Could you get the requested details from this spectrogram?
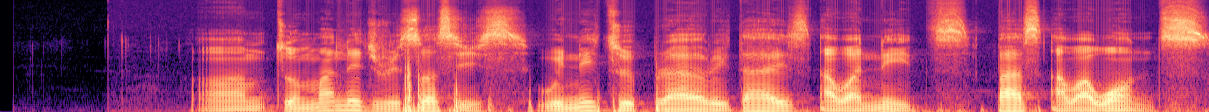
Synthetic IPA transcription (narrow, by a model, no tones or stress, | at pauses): m̩tumaned͡ʒɹisɔsɪ̰zwinid̚tupɾajɔɾitaɪzawanidspasawa̰wɔ̃nts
